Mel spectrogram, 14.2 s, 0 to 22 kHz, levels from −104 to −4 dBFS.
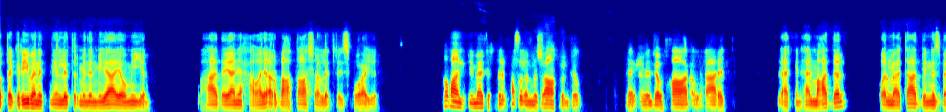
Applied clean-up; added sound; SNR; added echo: neural mask model Resemble Enhance denoiser.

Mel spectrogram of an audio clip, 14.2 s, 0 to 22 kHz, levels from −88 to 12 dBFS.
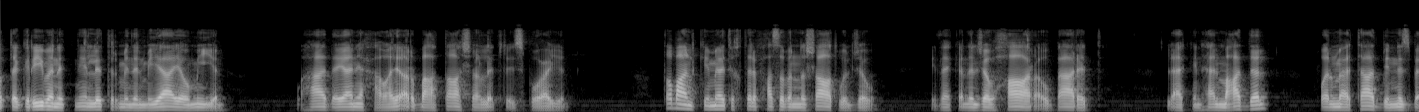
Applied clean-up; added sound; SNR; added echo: none; none; none; none.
